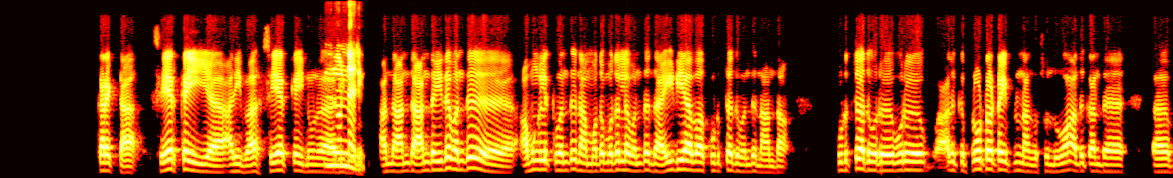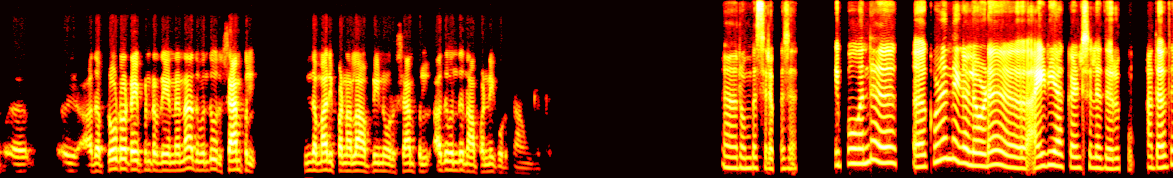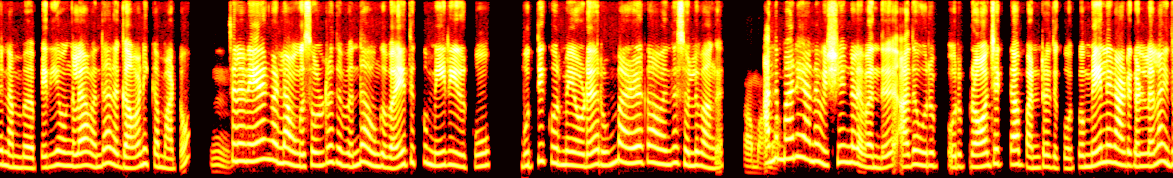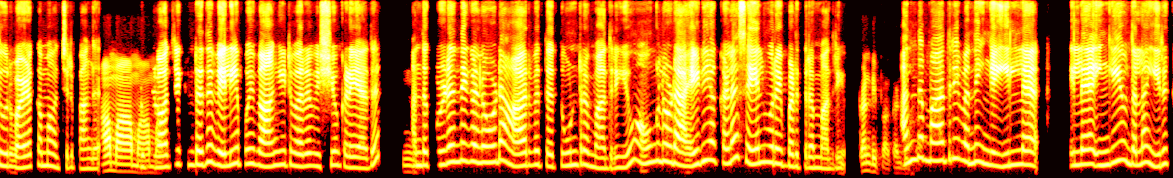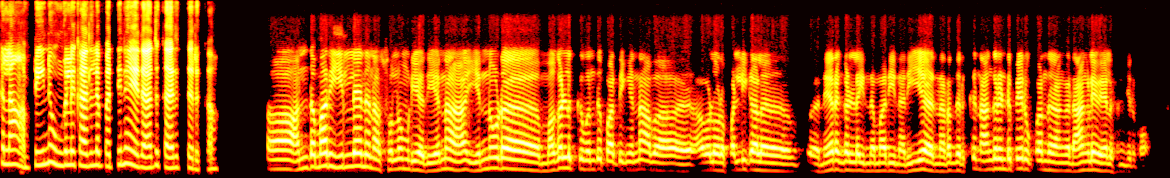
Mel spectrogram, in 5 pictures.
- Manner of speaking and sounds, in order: in English: "கரெக்ட்"; in English: "ஐடியா"; in English: "ப்ரோடோடைப்"; in English: "ப்ரோடோடைப்"; in English: "சாம்பிள்"; in English: "சாம்பிள்"; in English: "ஐடியா"; in English: "ப்ராஜெக்ட்"; in English: "ப்ராஜெக்ட்"; in English: "ஐடியா"
- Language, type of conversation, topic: Tamil, podcast, ஒரு யோசனை தோன்றியவுடன் அதை பிடித்து வைத்துக்கொள்ள நீங்கள் என்ன செய்கிறீர்கள்?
